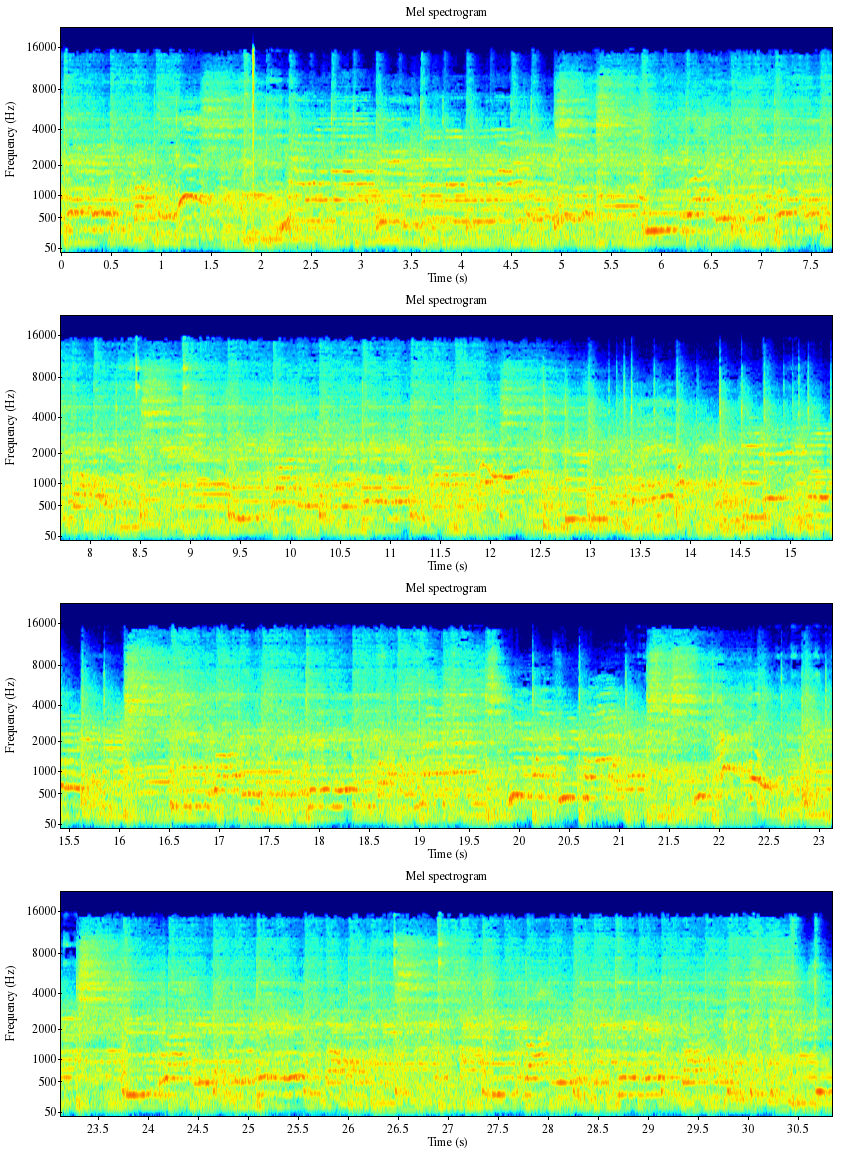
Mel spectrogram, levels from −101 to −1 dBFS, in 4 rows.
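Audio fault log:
1.92 s, uninitialised buffer: A sharp, loud crack cuts into the sound for about 5.8 ms. A playback block was sent out before any audio had been written into it. The converter then played whatever stale data sat in that memory, as if it were samples. Those values bear no relation to the surrounding signal, so they arrive as harsh garbage. The burst length fits a 256-sample buffer.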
